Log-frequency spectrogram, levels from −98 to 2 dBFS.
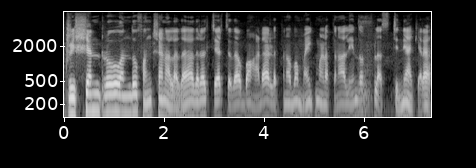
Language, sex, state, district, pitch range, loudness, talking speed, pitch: Kannada, male, Karnataka, Gulbarga, 110-145 Hz, -22 LUFS, 170 wpm, 115 Hz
